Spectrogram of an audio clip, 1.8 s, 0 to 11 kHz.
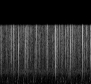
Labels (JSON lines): {"label": "anthrophony, mechanical", "recorder": "SoundTrap 300"}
